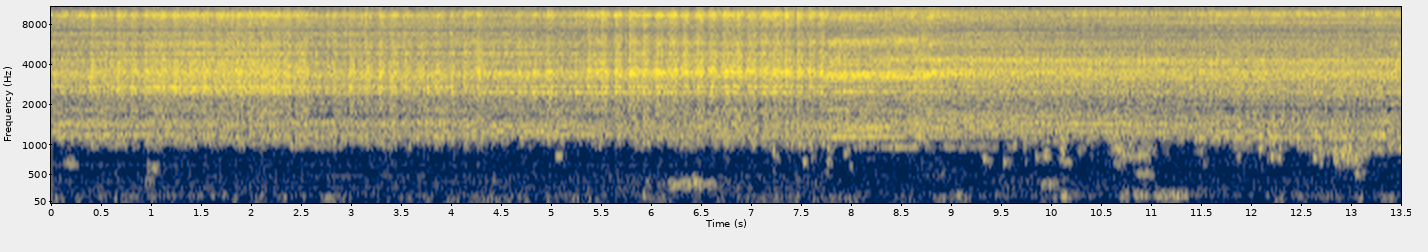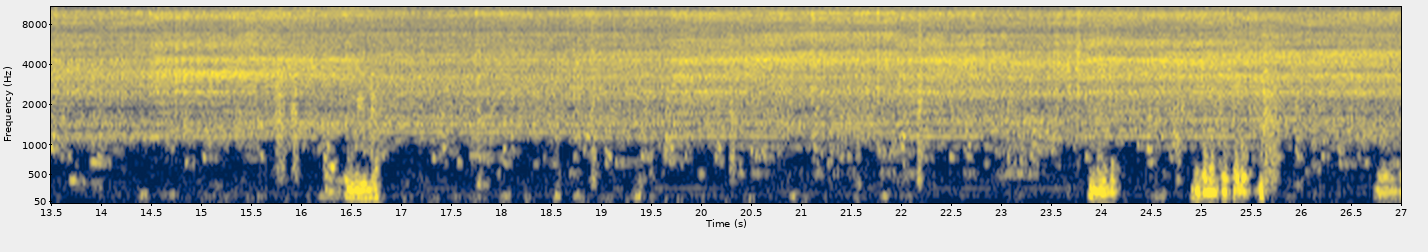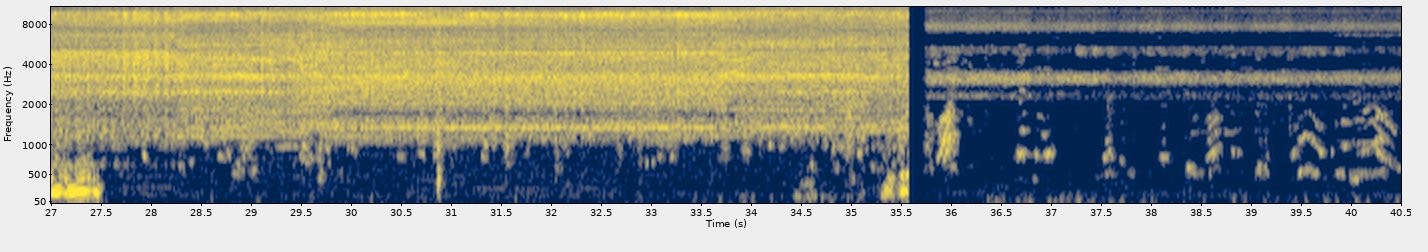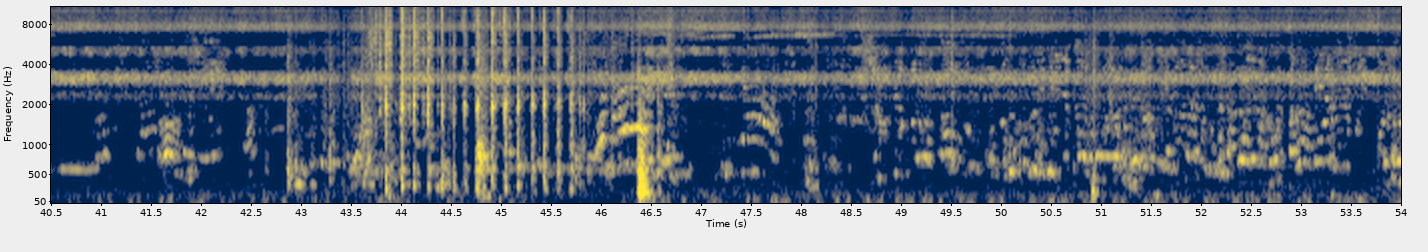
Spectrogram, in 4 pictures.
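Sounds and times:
tattoo machine buzzing: 0:00.0 - 0:35.7, 0:43.5 - 0:46.6
quick clicks: 0:43.6 - 0:46.0.

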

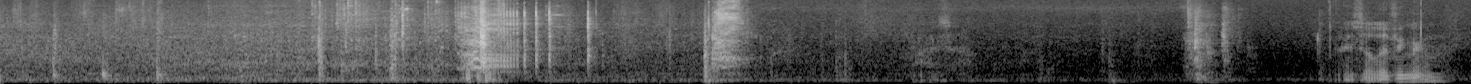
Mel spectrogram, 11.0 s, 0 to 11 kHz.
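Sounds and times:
door scraping open: 0:02.4 - 0:04.3, 0:05.3 - 0:05.7.

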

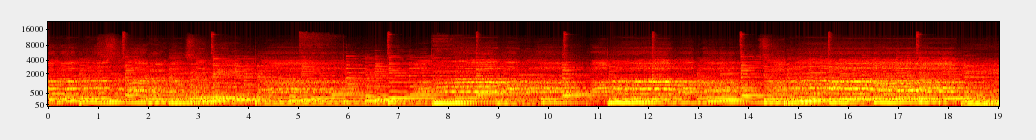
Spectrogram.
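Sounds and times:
choir singing a hymn: 0:00.0 - 0:19.0
instrumental accompaniment with bass: 0:00.0 - 0:19.0.

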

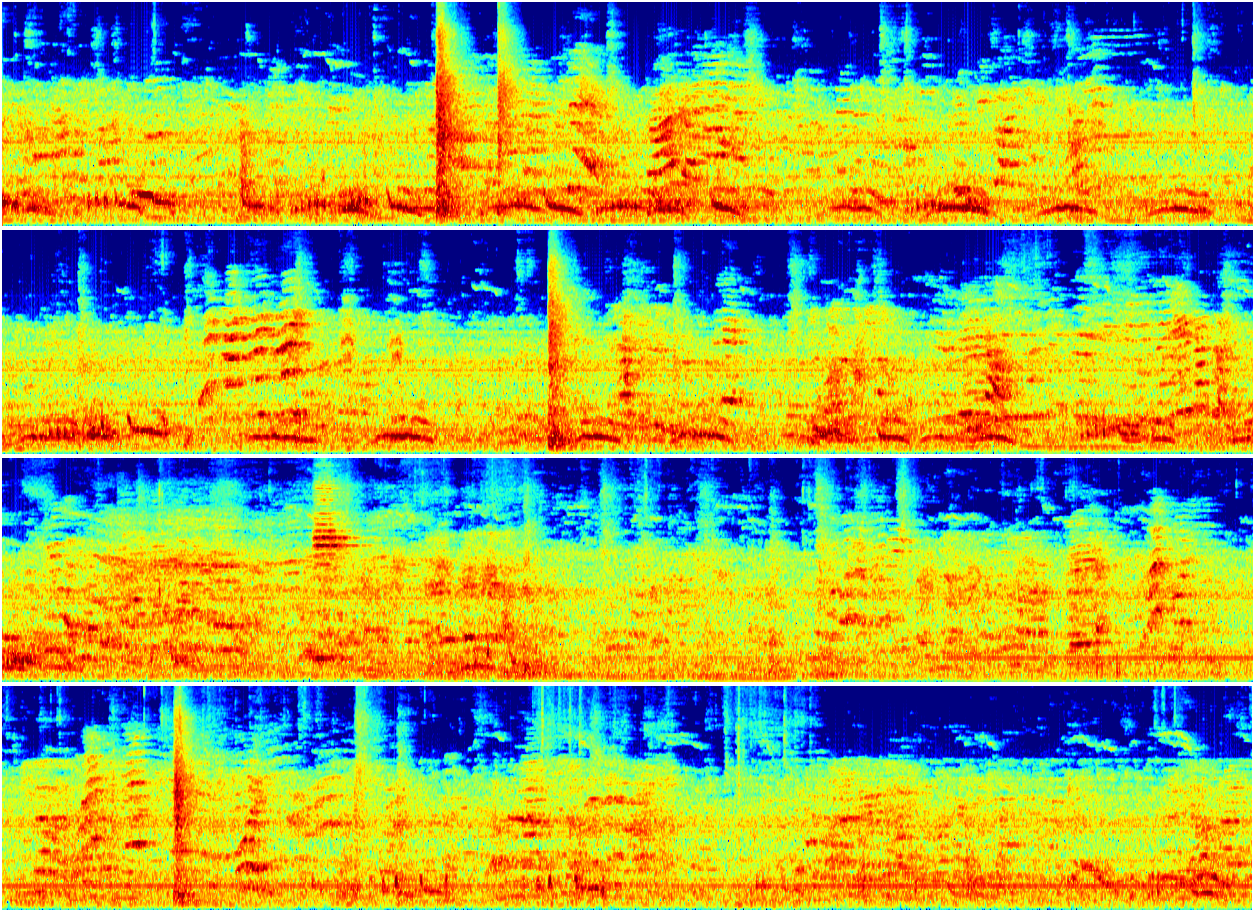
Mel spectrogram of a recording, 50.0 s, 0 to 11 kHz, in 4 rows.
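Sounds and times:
pigeons cooing: 0:00.0 - 0:50.0.

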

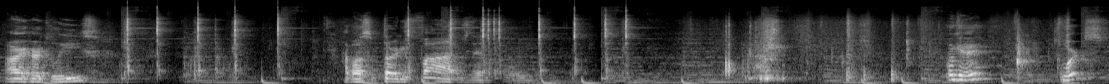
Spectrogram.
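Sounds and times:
dumbbell dial clicking: 0:01.2 - 0:03.0, 0:04.0 - 0:06.4.

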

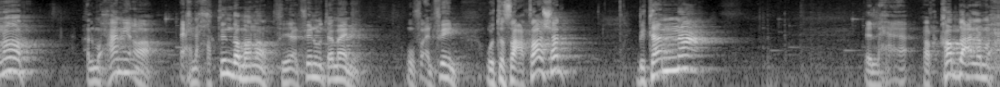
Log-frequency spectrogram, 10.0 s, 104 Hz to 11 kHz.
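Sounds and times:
man speaking into microphone: 0:00.0 - 0:07.3, 0:08.7 - 0:10.0.

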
